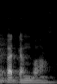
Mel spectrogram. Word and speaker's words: Battambang: So on my visit there, which was so absolutely wonderful, we're in Phnom Penh, Battambang, if I'm pronouncing it correctly. Yeah, Battambang.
